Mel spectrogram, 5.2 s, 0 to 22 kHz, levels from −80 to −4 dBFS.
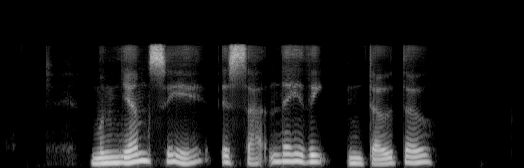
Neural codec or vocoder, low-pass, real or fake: codec, 16 kHz, 0.3 kbps, FocalCodec; 7.2 kHz; fake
